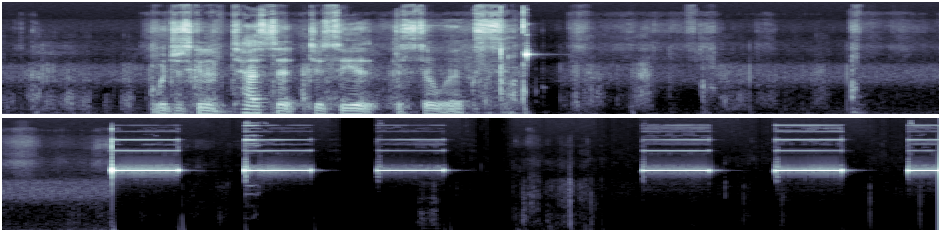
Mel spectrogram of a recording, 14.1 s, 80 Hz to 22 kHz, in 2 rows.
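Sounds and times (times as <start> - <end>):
smoke alarm beeping: 7.8 - 10.4, 11.8 - 14.0.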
